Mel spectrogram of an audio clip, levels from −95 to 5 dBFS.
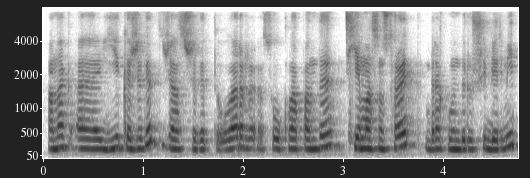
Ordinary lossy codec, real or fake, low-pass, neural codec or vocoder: none; real; none; none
